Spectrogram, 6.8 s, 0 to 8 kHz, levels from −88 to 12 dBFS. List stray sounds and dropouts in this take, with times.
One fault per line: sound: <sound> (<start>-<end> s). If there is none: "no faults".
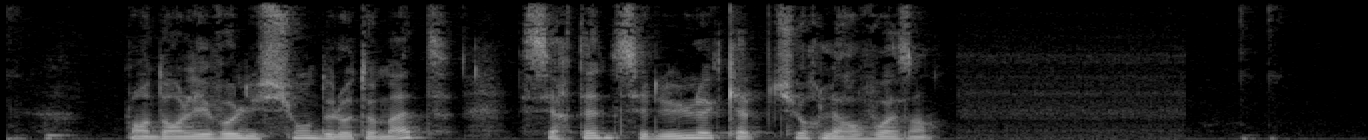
no faults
